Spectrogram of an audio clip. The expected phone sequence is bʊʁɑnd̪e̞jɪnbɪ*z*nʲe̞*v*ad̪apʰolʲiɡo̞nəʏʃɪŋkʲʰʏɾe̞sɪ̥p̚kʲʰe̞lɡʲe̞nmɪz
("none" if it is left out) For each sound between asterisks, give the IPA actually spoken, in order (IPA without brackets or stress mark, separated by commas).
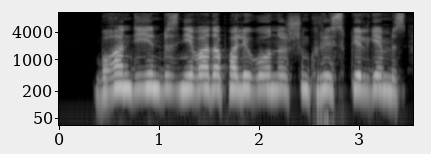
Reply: z, v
